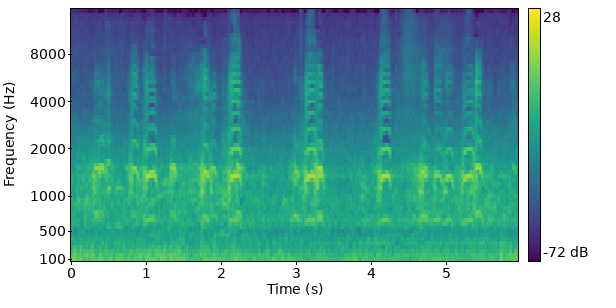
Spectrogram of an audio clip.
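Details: Tundra swans calling at Ninth Line, Mississauga, Ontario, Canada, March 16, 2013, with geese and ducks nearby: separate loud honks stand out against a busy flock, about one a second, over low rumbling background noise.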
